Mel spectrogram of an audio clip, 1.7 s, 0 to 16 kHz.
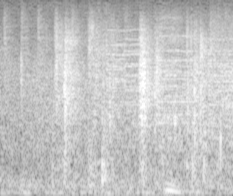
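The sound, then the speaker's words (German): A suburban S-Bahn train rumbles steadily at the Wilhelminenstraße station platform at 8 pm on New Year's Eve, a continuous mid-loud roar with faint metallic clatter and brief squeaks from the wheels, no voices present. “S-Bahn-Haltestelle Wilhelminenstraße, 20 Uhr.”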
